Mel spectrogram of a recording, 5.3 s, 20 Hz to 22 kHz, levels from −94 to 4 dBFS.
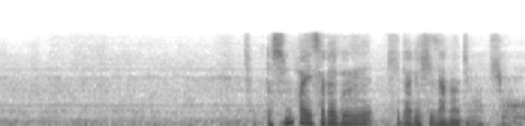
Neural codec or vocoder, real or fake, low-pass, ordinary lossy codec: codec, 24 kHz, 1 kbps, SNAC; fake; 7.2 kHz; Opus, 24 kbps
